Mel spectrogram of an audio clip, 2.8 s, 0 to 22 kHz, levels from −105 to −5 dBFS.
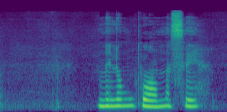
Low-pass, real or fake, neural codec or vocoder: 14.4 kHz; fake; codec, 44.1 kHz, 3.4 kbps, Pupu-Codec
